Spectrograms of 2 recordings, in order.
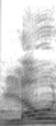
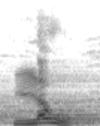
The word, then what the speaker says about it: لو: کرنا، انفسہم لو کانو، لو نہیں اس کو پڑھنا، لو مجہول ہو جائے گا، صحیح تلفظ کیا ہے لو، کانو کاف کے اوپر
